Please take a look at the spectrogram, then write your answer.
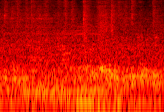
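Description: Lahori pigeons coo in a steady, continuous low murmur at a pigeon seller's, several birds close together producing a dense, even rumble with no clear gaps.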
